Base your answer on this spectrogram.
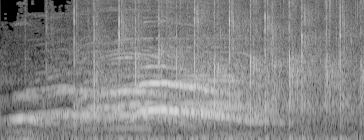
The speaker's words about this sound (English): I appreciate how weak that was. I really appreciate the anemic applause right there. That was awesome.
